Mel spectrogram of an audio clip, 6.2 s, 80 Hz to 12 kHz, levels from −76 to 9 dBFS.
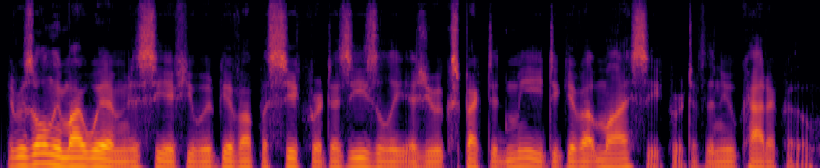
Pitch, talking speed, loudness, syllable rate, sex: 100 Hz, 285 wpm, -18 LUFS, 6.3 syllables/s, male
